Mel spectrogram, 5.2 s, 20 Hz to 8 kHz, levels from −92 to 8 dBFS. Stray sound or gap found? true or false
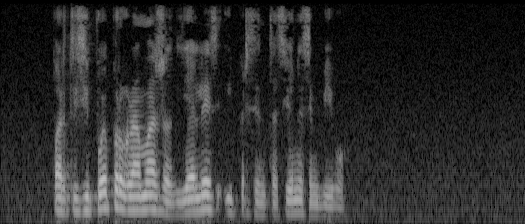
false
